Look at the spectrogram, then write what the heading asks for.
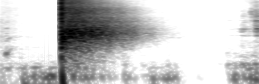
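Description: One sharp, loud hand clap, made to test the echo of the room, followed by a bright echoing tail that fades over about half a second, with low murmuring voices before and after.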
